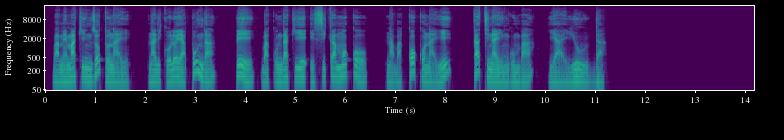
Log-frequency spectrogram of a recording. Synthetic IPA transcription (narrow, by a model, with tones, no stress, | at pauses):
ba˨mɛ˨ma˦ki˦nzo˦to˨na˨je˦ | na˨li˨ko˨lo˦ja˨pu˦nda˨ | pe˦ba˨ku˨nda˦ki˦je˦ʔe˨si˦ka˦mɔ˦kɔ˦ | na˨ba˨kɔ˦kɔ˨na˨je˦ | ka˦ti˨na˨e˨ŋɡu˨mba˨ | ja˨ju˦da˨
